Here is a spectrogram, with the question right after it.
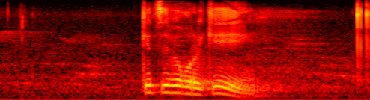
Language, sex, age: Northern Sotho, male, 23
